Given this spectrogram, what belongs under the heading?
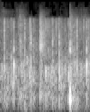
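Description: Applause from a small studio audience at a podcast, a brief burst of scattered hand claps, fairly close and moderately loud.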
